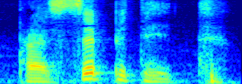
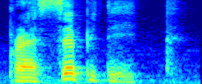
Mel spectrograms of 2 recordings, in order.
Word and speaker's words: precipitate: AT는 두 번째 앞에 액센트예요. precipitate. 따라해봅시다. precipitate.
